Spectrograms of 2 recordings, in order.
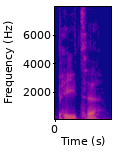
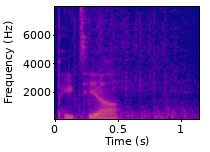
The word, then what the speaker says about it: PTR: Someone just tweeted me angrily telling me that it's pronounced Peter, not PTR.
